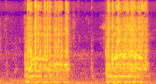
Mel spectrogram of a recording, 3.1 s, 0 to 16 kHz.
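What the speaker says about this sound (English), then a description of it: "Then I'm going to stitch from that lower edge up to the circle." A sewing machine stitches a 5/8 seam on a fleece pullover in two bursts, a steady whirring run, a short pause, then a second run, close and alone without talk.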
